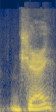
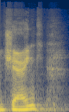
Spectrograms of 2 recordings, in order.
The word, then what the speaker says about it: Cenk: Cenk, this is pronounced like a J, Cenk, and then Uygur, Cenk Uygur.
